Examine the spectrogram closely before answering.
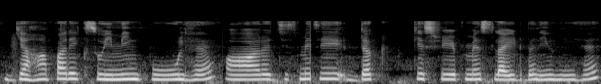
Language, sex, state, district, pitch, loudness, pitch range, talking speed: Hindi, female, Uttar Pradesh, Etah, 235 Hz, -14 LUFS, 225-245 Hz, 160 wpm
